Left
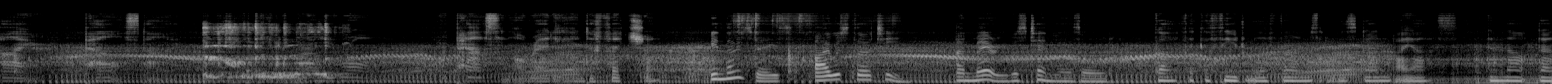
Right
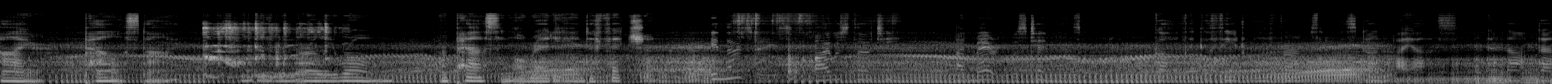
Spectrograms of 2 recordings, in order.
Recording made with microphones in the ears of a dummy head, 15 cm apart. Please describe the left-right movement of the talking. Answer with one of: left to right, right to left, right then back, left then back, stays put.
right to left.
